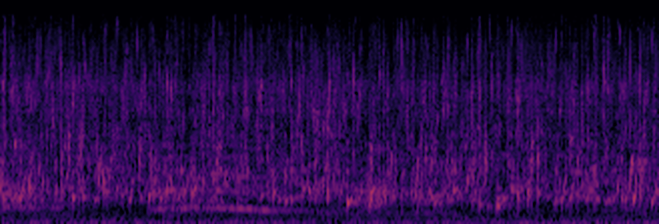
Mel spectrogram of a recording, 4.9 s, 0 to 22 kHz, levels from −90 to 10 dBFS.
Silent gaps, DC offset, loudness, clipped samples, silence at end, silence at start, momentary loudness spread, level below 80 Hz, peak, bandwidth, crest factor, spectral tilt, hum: none; under 0.1%; -51 LUFS; under 0.1%; 0 s; 0 s; 2 LU; -72 dBFS; -28 dBFS; 16.5 kHz; 24 dB; -1 dB/octave; none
